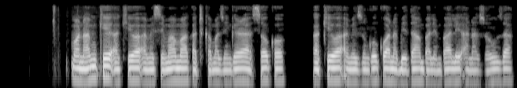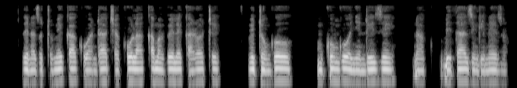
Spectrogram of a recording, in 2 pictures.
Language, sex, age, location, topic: Swahili, male, 25-35, Dar es Salaam, finance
